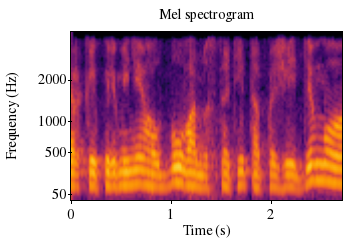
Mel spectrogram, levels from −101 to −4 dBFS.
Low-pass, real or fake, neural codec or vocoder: 3.6 kHz; fake; codec, 24 kHz, 6 kbps, HILCodec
